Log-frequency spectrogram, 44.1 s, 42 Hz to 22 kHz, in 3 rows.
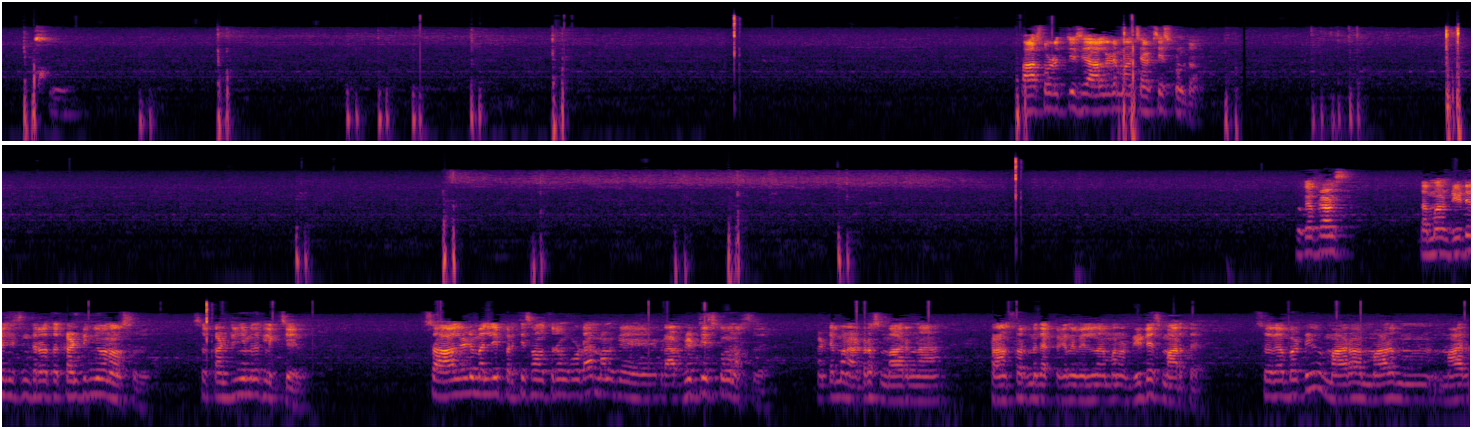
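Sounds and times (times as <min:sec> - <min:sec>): faint steady hiss: 0:00.0 - 0:44.0
mouse click: 0:05.5 - 0:05.7, 0:13.1 - 0:13.7, 0:14.4 - 0:14.7
computer keys pressed: 0:13.1 - 0:13.7.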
